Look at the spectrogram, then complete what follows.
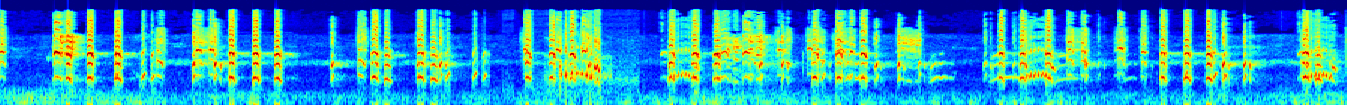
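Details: Lure recording of a white-breasted waterhen for hunting in rice paddies. Harsh, honking notes come in rapid clustered series, about one burst per second, steady and insistent throughout.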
